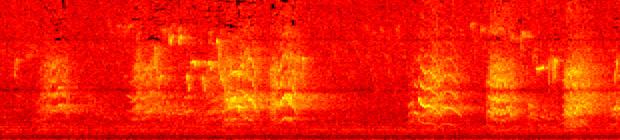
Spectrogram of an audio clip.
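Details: Common sandpiper calling in the open: a run of about seven high, thin bursts in quick succession, some louder and sharper than others, over a steady low background rumble.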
